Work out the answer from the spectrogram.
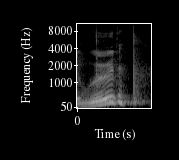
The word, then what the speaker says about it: would: Maintenant argue I' donc évidemment c'est would dont on ne prononce toujours pas le L.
